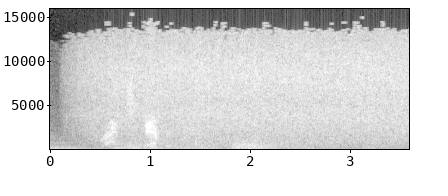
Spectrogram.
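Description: A young man speaks quietly into a microphone.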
